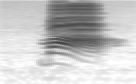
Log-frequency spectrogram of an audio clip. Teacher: a fourth tone, which is a high falling tone with a 5-1 contour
